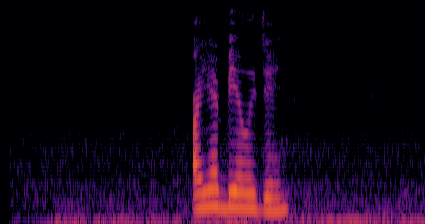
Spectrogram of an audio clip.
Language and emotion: Russian, neutral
